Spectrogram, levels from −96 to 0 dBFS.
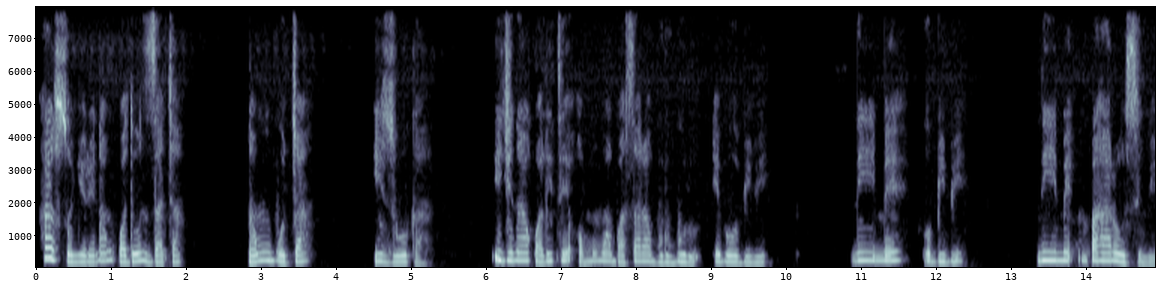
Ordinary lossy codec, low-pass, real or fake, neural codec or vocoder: none; none; real; none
